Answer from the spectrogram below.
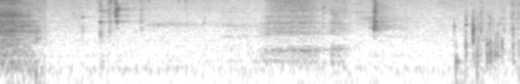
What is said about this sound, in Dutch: Oké, okay, even slokje water.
